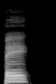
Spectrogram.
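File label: "be1", Cantonese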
